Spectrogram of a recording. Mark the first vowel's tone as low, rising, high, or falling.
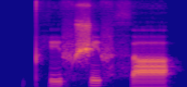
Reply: rising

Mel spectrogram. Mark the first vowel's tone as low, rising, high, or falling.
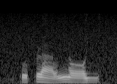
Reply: rising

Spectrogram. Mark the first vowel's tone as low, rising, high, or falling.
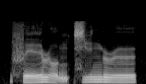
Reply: rising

